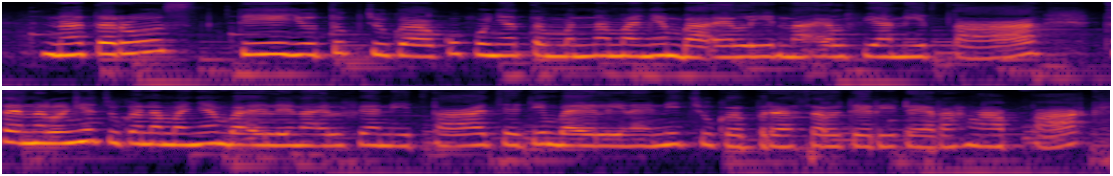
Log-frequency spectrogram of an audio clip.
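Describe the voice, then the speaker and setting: A woman with a high pitch at a fairly quick pace, with fairly even intonation and hardly any pauses, against noticeable background noise. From Central Java, Cilacap. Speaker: housewife vlogger. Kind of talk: casual vlog chat while cleaning. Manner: chatty, informal.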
